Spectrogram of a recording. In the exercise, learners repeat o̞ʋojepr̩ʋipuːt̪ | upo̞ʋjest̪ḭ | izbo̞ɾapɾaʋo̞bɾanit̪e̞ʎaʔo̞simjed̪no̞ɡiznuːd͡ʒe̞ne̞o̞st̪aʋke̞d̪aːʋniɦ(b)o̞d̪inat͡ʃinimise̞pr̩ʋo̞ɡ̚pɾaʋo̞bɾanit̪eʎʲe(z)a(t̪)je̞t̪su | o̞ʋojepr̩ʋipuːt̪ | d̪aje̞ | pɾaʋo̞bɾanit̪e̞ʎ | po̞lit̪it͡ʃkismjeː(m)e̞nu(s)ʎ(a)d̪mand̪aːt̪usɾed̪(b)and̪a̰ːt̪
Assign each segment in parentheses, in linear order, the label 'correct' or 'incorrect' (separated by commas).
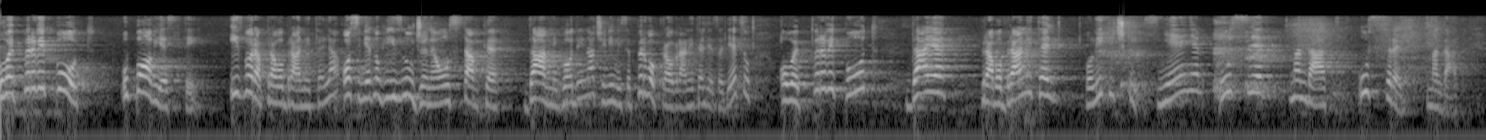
incorrect, correct, incorrect, incorrect, correct, incorrect, incorrect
